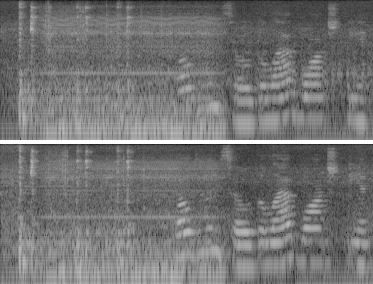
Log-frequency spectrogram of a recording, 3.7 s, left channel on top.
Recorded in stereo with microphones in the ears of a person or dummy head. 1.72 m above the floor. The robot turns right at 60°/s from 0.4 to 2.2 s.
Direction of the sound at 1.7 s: 65° right (ahead or behind).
